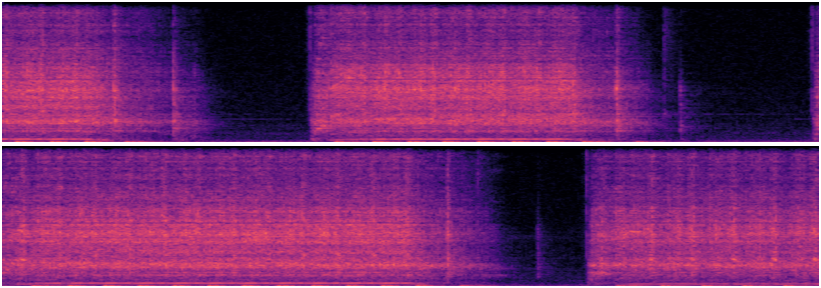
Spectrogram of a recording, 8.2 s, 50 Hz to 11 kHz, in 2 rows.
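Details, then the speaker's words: Yamaha TTR50E dirt bike cranked off a Foxpeed A10 jump starter after a gas change: starter spins briskly in repeated bursts, about three to four strokes a second, never firing; cranks, won't start. Owner suspects a dirty carb. "I think I need to take the carb off and clean it I think that's what's wrong I already changed the gas"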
